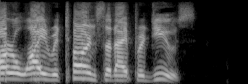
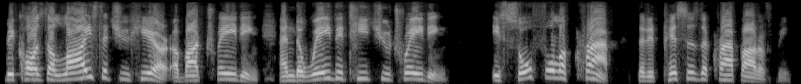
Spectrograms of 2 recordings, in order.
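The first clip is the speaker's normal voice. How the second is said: ordinary delivery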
